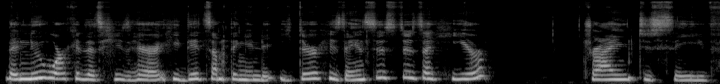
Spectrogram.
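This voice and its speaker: A middle-aged woman with a slightly high voice tells her spiritual experiences at an unhurried, drawn-out pace. She shifts between soft, hushed asides and loud, animated exclaims, and keeps checking in with "okay?" and "you know". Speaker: spiritual YouTuber. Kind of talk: casual spiritual storytelling. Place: home at night.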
